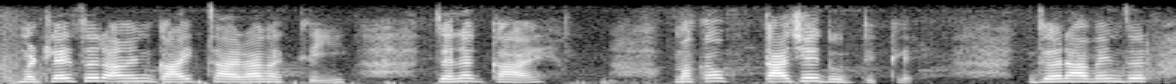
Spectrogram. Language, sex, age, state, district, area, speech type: Goan Konkani, female, 18-30, Goa, Pernem, rural, spontaneous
